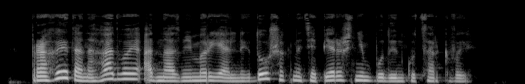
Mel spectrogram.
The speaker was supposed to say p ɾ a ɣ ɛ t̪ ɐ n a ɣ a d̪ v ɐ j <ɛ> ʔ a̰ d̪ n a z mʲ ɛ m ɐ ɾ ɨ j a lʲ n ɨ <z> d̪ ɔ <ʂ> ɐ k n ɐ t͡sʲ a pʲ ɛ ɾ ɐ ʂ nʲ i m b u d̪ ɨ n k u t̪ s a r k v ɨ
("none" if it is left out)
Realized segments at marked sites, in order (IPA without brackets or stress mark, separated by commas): ɛ, ɣ, ʂ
